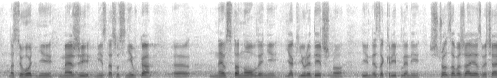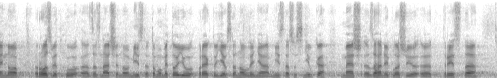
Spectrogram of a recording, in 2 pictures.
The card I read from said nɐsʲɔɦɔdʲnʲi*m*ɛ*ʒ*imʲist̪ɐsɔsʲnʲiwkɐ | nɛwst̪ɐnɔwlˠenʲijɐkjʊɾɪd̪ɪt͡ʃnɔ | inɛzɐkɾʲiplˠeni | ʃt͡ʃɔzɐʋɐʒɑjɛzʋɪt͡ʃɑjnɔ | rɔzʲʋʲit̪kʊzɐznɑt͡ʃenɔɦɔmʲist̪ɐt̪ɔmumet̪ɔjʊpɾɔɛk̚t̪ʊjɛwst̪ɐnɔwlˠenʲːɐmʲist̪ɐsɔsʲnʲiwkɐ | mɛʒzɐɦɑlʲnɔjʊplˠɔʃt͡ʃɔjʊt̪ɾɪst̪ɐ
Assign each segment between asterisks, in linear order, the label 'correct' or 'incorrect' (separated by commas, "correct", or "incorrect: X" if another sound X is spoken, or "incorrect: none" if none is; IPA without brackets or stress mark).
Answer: correct, correct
